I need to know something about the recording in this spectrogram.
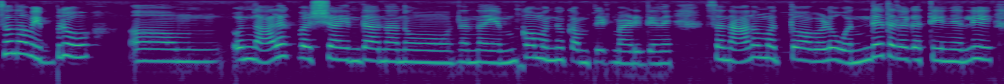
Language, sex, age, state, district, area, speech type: Kannada, female, 18-30, Karnataka, Hassan, urban, spontaneous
